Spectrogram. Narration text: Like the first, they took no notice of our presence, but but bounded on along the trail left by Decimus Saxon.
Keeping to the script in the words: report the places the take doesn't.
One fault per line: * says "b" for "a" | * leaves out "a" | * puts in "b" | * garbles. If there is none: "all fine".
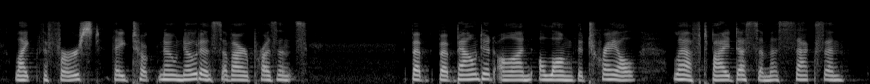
all fine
